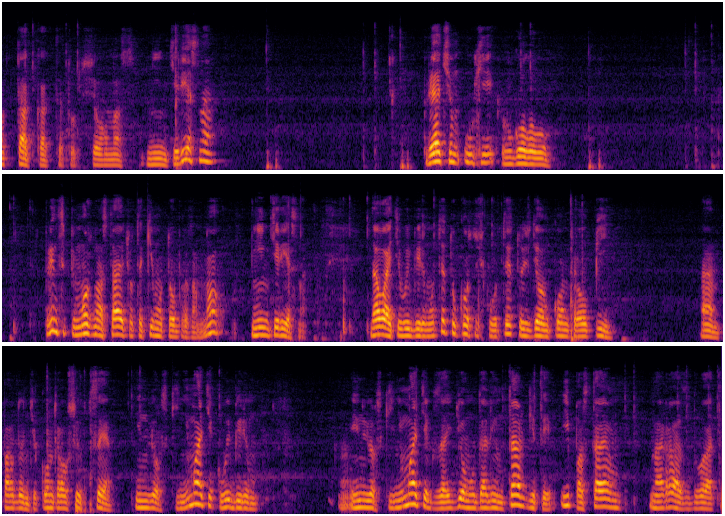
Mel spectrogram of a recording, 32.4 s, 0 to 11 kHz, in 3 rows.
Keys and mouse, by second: 0.5 click, 1.2 click, 2.7 KP_1, 4.1 r, 6.1 g, 8.9 r, 11.1-14.9 middle drag, 15.2 KP_1, 16.1 shift+middle drag, 17.2 click, 18.1 shift+click, 19.4 ctrl+p, 22.4 shift+c, 24.9 click, 27.8 click, 29.7 click, 31.0 click, 31.9 click, 32.3 click.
